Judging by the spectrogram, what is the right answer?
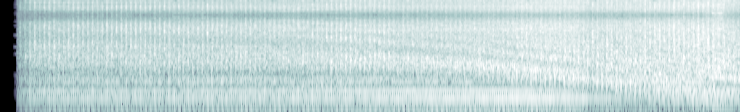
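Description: Quadcopter drone rotors buzzing: a dense, steady hum that grows gradually louder, with a tone sliding slowly downward through it in the second half.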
